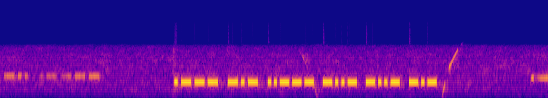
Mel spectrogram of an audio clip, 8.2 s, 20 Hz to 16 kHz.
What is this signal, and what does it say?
Morse code, heard as a keyed tone, about 26 wpm, 620 Hz, with radio noise. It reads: JK2XXK
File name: FO29 JG8NQJ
